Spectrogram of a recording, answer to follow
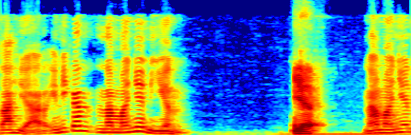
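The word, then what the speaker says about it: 니은: ya Bisa say oke jadi kalau namanya Nien berarti ee di awal maupun di akhir dia bunyinya tetap n jadi di manapun posisinya dia akan berbunyi n contoh saya beri contoh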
